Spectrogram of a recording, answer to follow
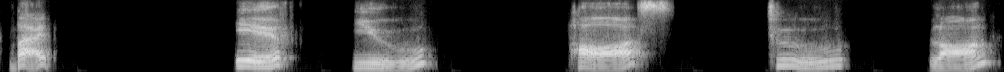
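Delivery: halting, word by word, long silences; pausing too long. Shown as a demonstration. Teacher demonstrating too long a pause, each word isolated. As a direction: leave a long gap after every drawn-out word. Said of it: "that's an example".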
